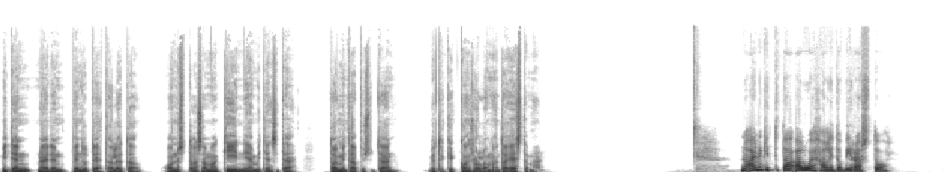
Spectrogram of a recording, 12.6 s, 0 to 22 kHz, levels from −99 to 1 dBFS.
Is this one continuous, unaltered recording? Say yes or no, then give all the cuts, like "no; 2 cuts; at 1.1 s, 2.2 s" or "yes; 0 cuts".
yes; 0 cuts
